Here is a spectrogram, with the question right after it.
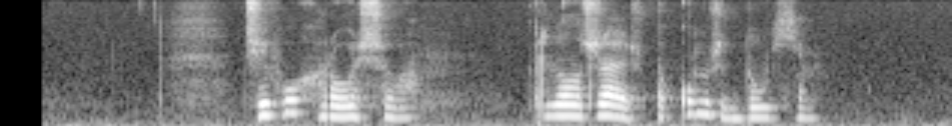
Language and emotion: Russian, neutral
